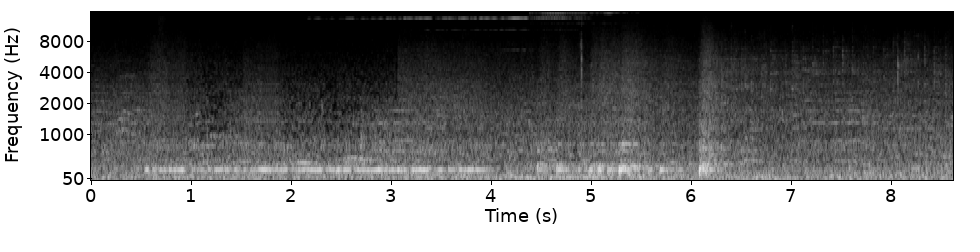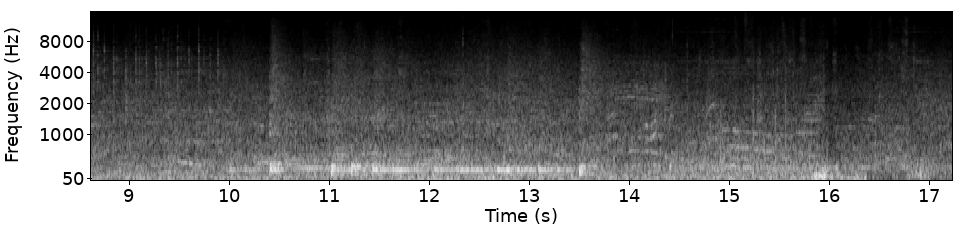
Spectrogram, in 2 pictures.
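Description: A low, steady horn tone held for about three seconds, sounding twice, over street noise.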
